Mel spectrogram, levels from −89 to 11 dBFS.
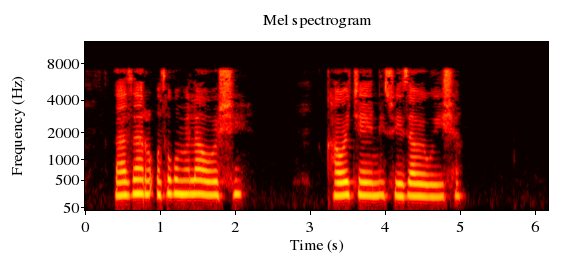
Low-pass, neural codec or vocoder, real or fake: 7.2 kHz; none; real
